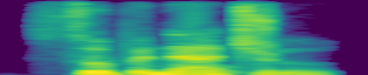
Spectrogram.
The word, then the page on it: supernatural: Indian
